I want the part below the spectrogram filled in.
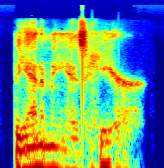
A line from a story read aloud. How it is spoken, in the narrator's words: Stamets whispers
